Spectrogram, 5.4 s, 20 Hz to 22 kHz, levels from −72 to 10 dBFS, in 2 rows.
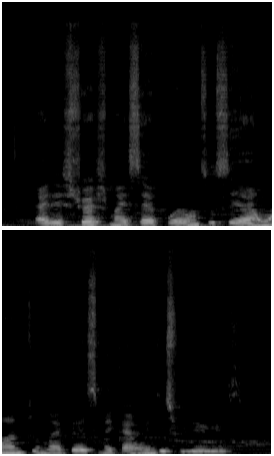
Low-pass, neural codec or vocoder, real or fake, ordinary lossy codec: none; vocoder, 48 kHz, 128 mel bands, Vocos; fake; none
